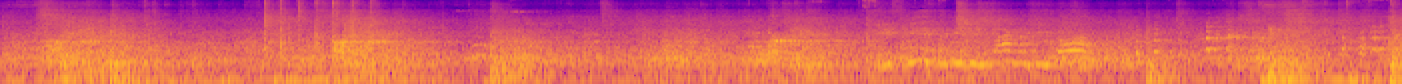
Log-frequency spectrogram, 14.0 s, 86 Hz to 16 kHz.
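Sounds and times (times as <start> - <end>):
bowling ball rolling: 0.0 - 8.6.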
